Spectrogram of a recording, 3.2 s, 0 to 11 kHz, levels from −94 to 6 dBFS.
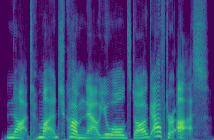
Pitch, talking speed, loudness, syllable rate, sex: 225 Hz, 170 wpm, -19 LUFS, 3.5 syllables/s, female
